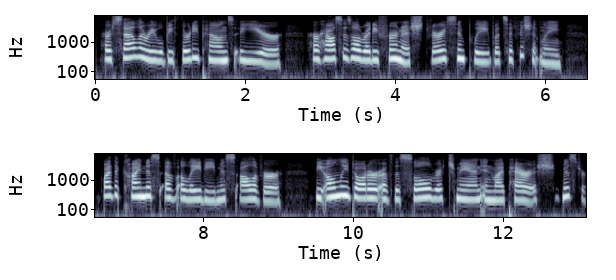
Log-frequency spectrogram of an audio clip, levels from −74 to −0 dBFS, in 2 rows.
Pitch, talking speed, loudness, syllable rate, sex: 240 Hz, 165 wpm, -16 LUFS, 5.0 syllables/s, female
